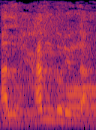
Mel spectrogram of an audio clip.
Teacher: এই হা এর মাখরাজ কোথায়? কণ্ঠনালীর মাঝখান থেকে। এখান থেকে আপনি উচ্চারণ করছেন আলহামদুলিল্লাহি রাব্বিল আলামিন, অর্থ দাঁড়াচ্ছে সমস্ত প্রশংসা জগৎ সমূহের রব আল্লাহর জন্য। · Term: হায়ে হুত্তি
